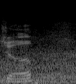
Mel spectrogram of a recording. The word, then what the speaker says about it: Job: the official explan uh the official confirmation that it is job uh is his surname uh pronunciation uh Ben conand duras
